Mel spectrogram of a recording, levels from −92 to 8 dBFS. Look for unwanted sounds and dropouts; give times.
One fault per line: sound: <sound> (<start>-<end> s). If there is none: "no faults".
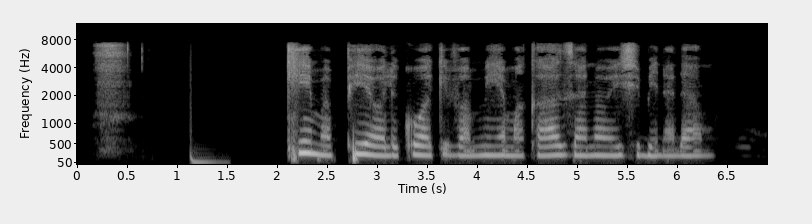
sound: thud (1.1-1.6 s)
